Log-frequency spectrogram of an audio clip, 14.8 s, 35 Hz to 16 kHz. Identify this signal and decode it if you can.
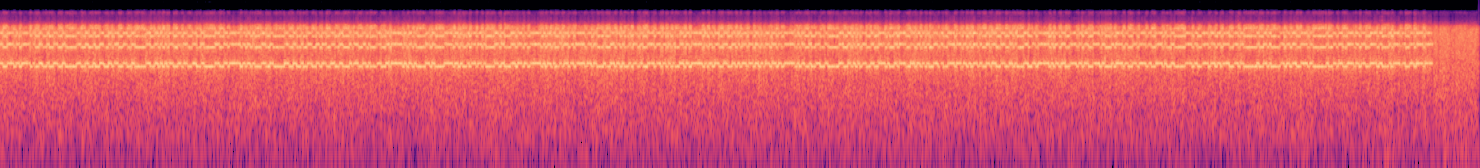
Two-tone teleprinter signal, about 170 Hz shift.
